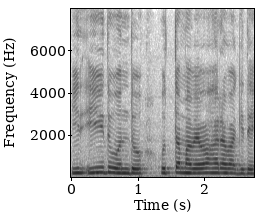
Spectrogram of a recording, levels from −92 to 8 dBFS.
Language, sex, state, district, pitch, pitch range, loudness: Kannada, female, Karnataka, Dakshina Kannada, 215 Hz, 210-220 Hz, -13 LUFS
